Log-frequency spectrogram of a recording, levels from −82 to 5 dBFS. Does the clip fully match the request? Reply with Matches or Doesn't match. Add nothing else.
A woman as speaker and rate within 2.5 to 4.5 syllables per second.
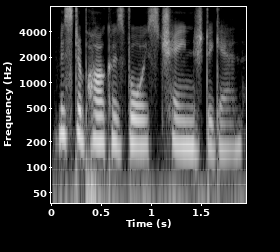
Doesn't match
